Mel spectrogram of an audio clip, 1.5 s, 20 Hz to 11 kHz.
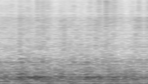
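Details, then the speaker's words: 2011 Nissan Sentra jacked up, parking brake off, back-right wheel turned: low, continuous rumbling drone from a worn rear wheel hub bearing, before replacement. "Your wheel is not supposed to make that noise."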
